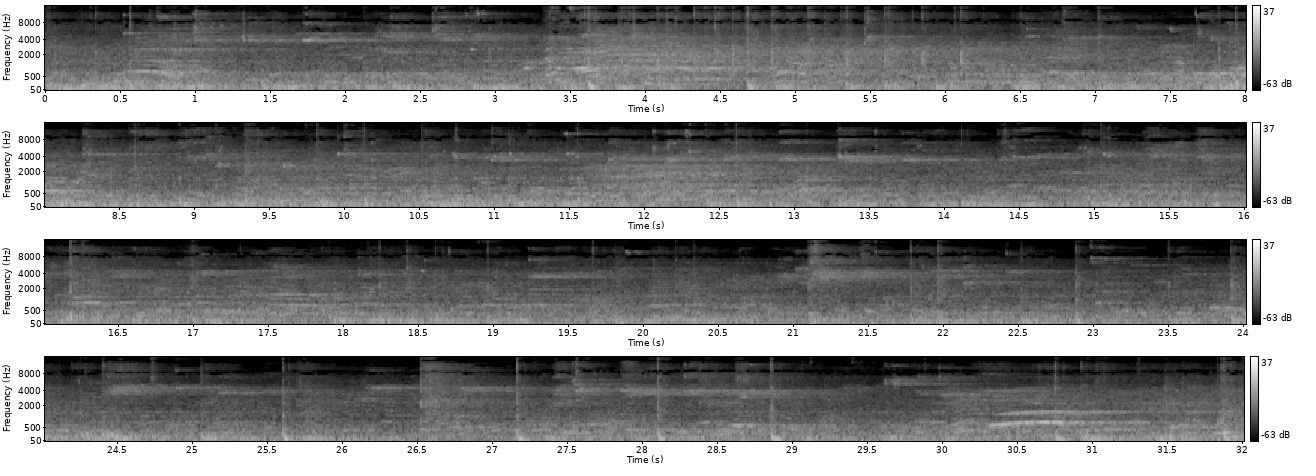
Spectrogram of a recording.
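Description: A basketball dribbling and bouncing on a hardwood gym floor during play, with knocks throughout, echoing in a large hall. Players' voices call out over it.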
